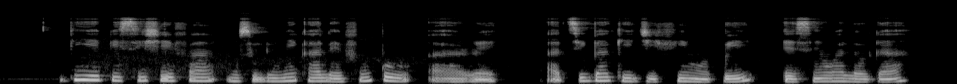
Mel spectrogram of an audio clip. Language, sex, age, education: Yoruba, female, 46-60, tertiary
